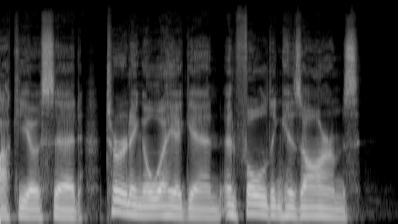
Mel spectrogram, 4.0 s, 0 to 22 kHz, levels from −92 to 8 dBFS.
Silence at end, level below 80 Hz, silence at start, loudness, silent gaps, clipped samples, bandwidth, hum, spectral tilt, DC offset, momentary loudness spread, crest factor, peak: 0.4 s; -56 dBFS; 0 s; -22 LUFS; none; under 0.1%; 17 kHz; none; -6 dB/octave; under 0.1%; 8 LU; 16 dB; -6 dBFS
